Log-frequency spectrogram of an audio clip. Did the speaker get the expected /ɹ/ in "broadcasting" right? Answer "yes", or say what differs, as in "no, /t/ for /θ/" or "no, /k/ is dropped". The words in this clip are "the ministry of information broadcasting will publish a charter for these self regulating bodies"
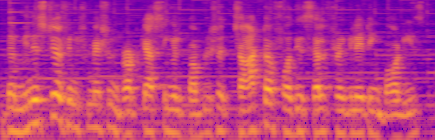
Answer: yes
